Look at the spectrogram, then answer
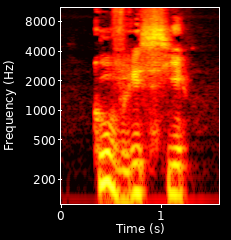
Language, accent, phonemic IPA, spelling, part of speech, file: French, Canada, /ku.vʁi.sje/, couvrissiez, verb, LL-Q150 (fra)-couvrissiez.wav
- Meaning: second-person plural imperfect subjunctive of couvrir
